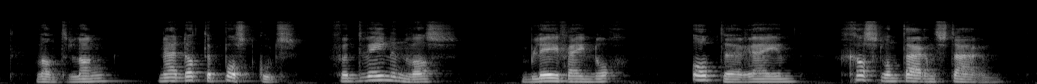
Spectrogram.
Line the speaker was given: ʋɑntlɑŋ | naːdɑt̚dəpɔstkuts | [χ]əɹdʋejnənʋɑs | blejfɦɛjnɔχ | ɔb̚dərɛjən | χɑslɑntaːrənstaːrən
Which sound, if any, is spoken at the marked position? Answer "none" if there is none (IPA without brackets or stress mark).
f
